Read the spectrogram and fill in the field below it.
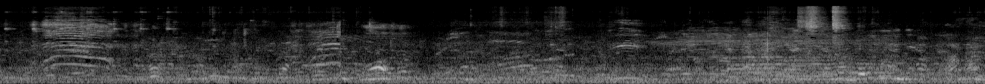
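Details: Goats at a crowded animal market bleat with a bright, wavering call early on and shorter bleats after. People talk constantly in the background.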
